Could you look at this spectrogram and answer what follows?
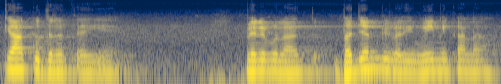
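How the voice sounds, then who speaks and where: Slow, gravelly woman. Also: low voice, level tone, slight background noise. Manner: unhurried, vivid storytelling with quoted asides. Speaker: spiritual teacher leading a satsang. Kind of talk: storytelling devotional talk. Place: large hall with an audience. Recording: long reverb of a hall.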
